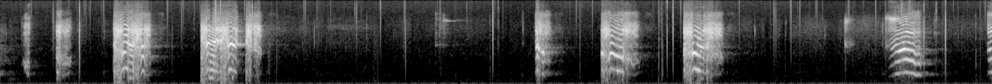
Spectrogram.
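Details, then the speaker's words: Young infant with cystic fibrosis (chronic respiratory disease, malabsorption) whose short cries are broken by repeated harsh cough bursts; the baby cannot cry without coughing. "When it occurs early in infancy, the children often cannot cry without coughing."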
